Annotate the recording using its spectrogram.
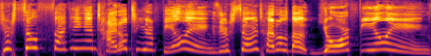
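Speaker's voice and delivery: very high, shrill screaming rant, acted. Describing an argument, the speaker acts out a man screaming at Katie, retelling a scream. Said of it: "It's like he's screaming".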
